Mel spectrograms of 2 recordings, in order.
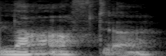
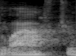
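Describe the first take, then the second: First: The word is said with a British pronunciation. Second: The word is said with an American pronunciation. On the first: "They say laughter" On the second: "They don't say laughter"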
